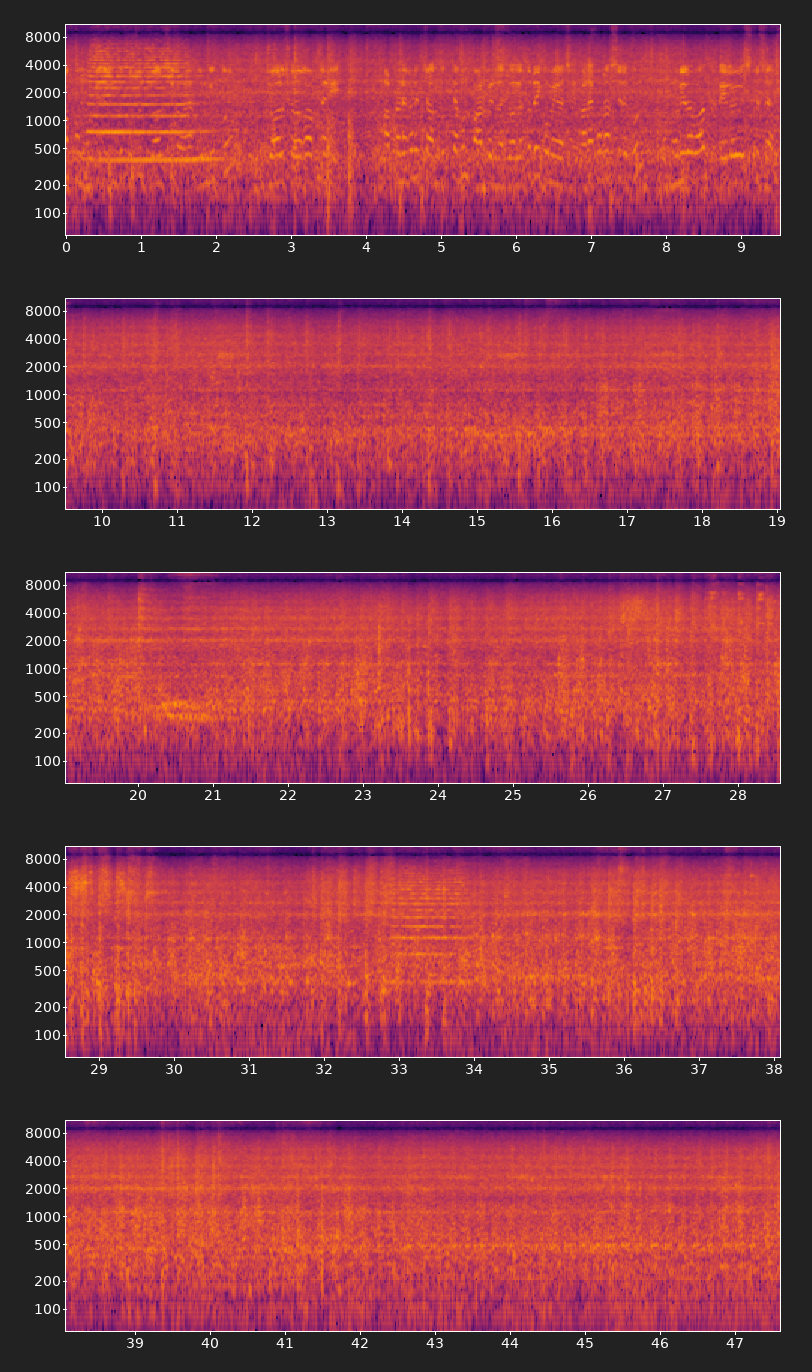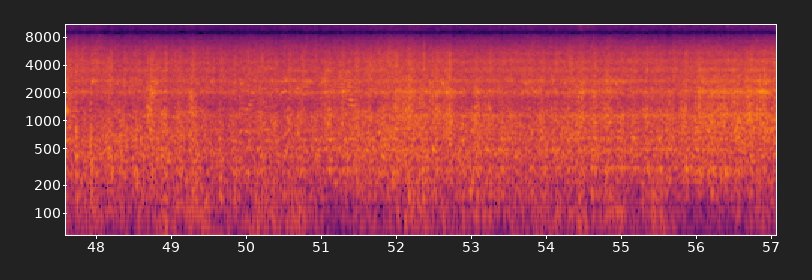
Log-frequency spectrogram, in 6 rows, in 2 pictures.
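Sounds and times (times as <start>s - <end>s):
train wheels rumbling on track: 0.0s - 57.0s
train horn: 0.2s - 2.1s, 20.4s - 21.3s, 32.8s - 34.2s.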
